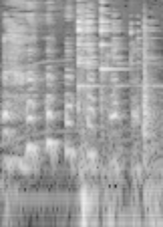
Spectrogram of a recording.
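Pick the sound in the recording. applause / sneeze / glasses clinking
glasses clinking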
